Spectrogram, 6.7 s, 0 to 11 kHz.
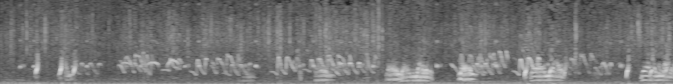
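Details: Quail call recorded in September 2023, described as used for hunting and mating: quick high chirps at first, then loud nasal, layered bursts about every second against a low background hum.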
